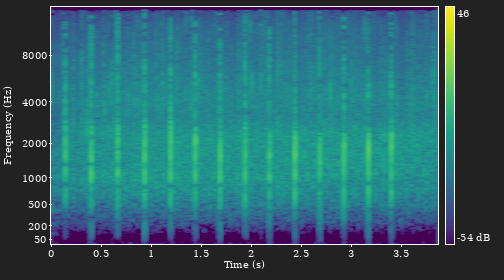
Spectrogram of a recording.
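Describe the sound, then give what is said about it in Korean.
An audience claps for themselves together in a steady, even rhythm, about four sharp claps per second, over a constant wash of scattered clapping. No one speaks. “여러분 스스로를 위해서 한번 박수해 주시죠.”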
